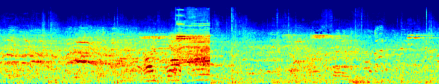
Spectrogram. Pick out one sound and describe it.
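Young women players shout and call out to each other.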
